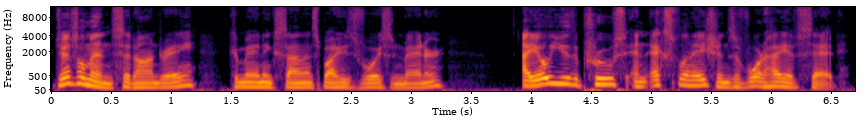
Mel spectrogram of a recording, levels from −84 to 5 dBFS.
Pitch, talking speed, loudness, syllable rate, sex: 140 Hz, 195 wpm, -21 LUFS, 6.1 syllables/s, male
